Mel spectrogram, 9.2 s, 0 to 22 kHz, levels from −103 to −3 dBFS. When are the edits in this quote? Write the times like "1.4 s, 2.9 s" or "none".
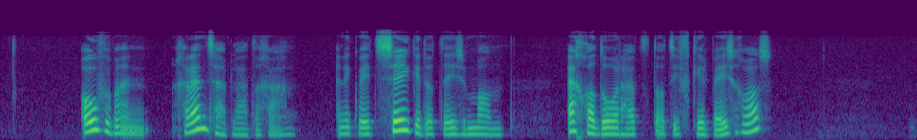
3.3 s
